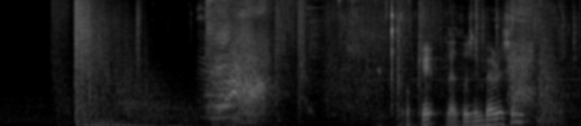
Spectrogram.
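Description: Spell effects whoosh and crackle during a fight.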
